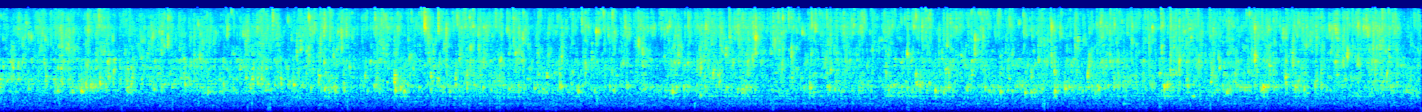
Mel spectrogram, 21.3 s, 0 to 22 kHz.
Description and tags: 10 water spring closer
field recording little processed in post, location is canyon of river Rjecina (mill Zakalj) near town Rijeka in Croatia
close, canyon, rjecina, water, spring, field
